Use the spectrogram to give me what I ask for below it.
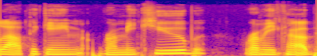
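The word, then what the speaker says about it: Rummikub: Rummy Cub. How do you guys say that game? I say Rummy Cube, but I think it's pronounced Rummy Cub.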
